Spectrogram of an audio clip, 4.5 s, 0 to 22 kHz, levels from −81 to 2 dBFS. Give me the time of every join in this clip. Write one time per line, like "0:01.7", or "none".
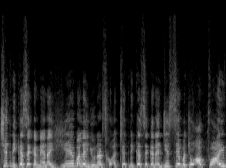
none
